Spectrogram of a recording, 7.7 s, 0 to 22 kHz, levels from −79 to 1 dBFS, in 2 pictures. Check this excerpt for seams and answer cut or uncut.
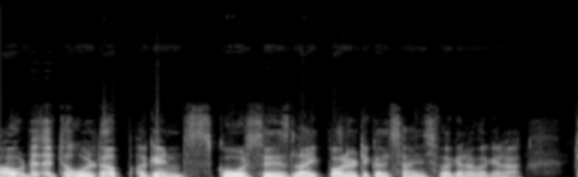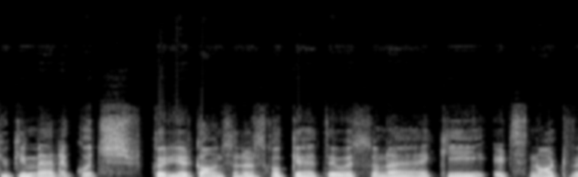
uncut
